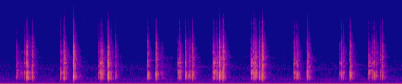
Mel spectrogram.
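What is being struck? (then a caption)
Frame drum with synthetic head, tapped with metal fingertip claws. Gold metal claw tips tap on the synthetic head of a hollow frame drum, in quick clusters of two or three taps spread steadily through the clip. Each tap is a short, dry knock with a warm midrange body and a faint bright click, dying out almost instantly over a quiet background.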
